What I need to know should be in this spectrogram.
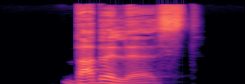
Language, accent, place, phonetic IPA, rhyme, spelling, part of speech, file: German, Germany, Berlin, [ˈbabələst], -abələst, babbelest, verb, De-babbelest.ogg
- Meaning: second-person singular subjunctive I of babbeln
